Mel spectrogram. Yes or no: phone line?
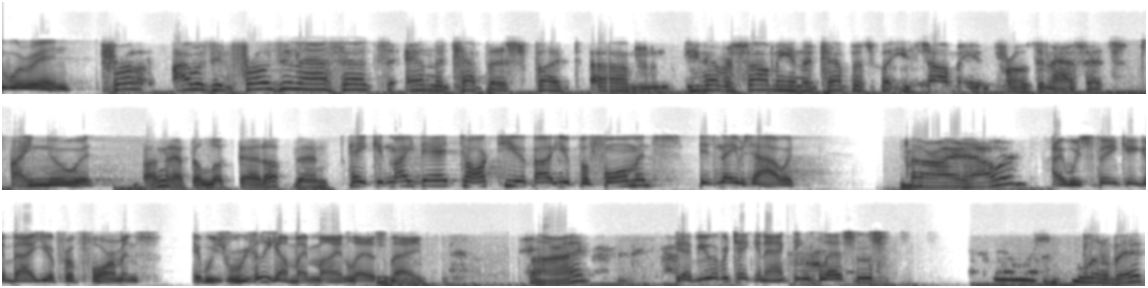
yes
